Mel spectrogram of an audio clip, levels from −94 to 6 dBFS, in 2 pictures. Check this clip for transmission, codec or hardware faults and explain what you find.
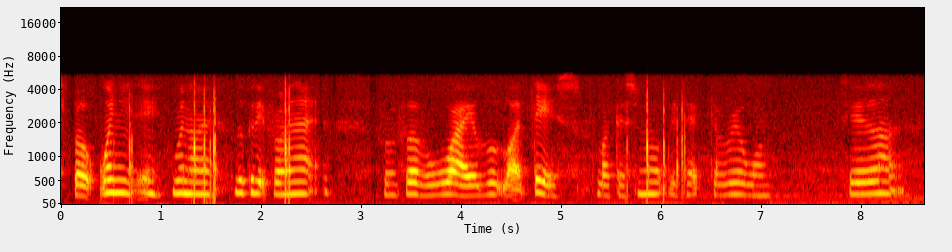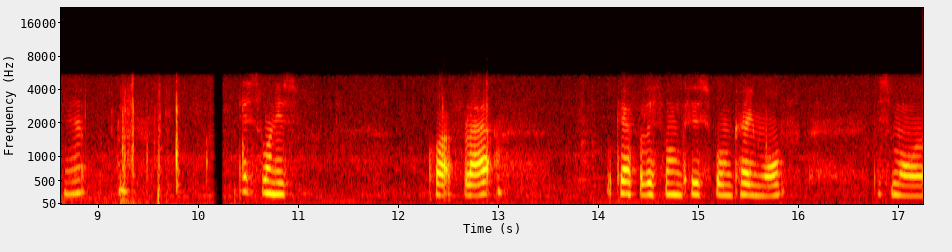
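The clip has transmission faults: a call audio freeze, two short concealed packet losses, a jitter buffer slow-down, a call bitrate drop that lasts to the end, and a jitter buffer speed-up.

From 10.15 to 10.28 s there is a call audio freeze. The likely cause is packets stalling in transit until the jitter buffer emptied. The receiver then extended the last sound for about 102 ms, and roughly 70 ms of that decays into silence before the audio resumes. Nothing is lost: the stream picks up where it stopped, so the event inserts a gap and pushes the timing back by 102 ms.

Short concealed packet loss follows at 10.42 to 10.44 s and again at 10.44 to 10.47 s. Here, chunks of about 40 ms and 20 ms never reached the decoder in time. The receiver patched over them by continuing the preceding sound and blending back into the real signal. 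Because that material is actually missing, the sound smears or wobbles briefly.

Between 10.51 and 10.71 s a jitter buffer slow-down occurs. With its reserve running low, the receiver built delay back up by repeating individual pitch periods or bits of pause over and over, adding 40 ms in total. Playback drops to about 85% speed with the pitch unchanged, so sounds in this stretch come out drawn out.

A call bitrate drop begins at 10.88 s and continues to the end of the clip. After the bandwidth estimate fell, the encoder went from 128 kbps to 28 kbps and stayed at the lowest rate for about 5.1 s. The coarser coding also cuts the audio band from 20 kHz down to 8 kHz. As a result the sound turns duller and rougher, and it never clears before the clip ends.

From 13.62 to 14.29 s there is a jitter buffer speed-up. The buffer was holding more audio than its target, so the receiver trimmed it by cutting out short pitch-period-sized pieces many times in succession, removing about a tenth of a second overall. 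The audio runs at about 113% speed at the same pitch, which makes this passage sound hurried.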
